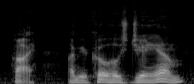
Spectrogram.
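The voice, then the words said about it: Rough, sore-throated voice. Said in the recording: “I've got a bit of a sore throat right now ... you sound a little rough”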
